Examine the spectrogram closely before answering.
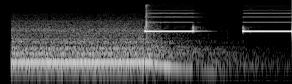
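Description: A microwave oven hums steadily.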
